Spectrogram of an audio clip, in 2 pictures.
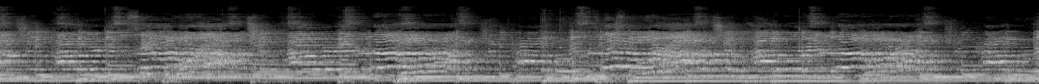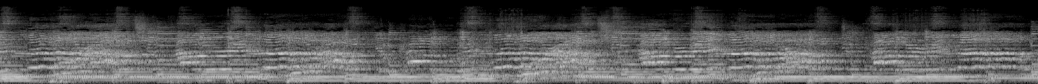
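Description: Two women singing a gospel song into microphones, over held accompaniment chords that change every couple of seconds.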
